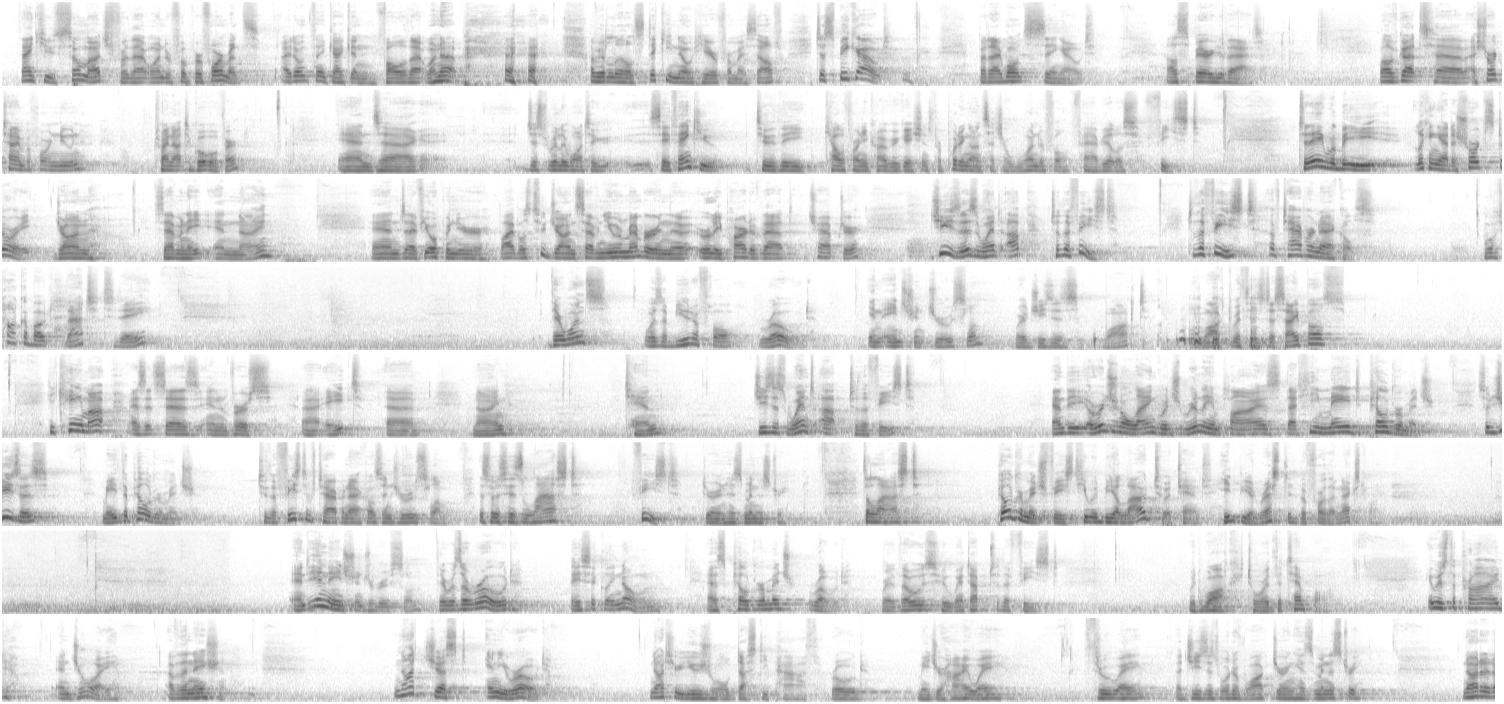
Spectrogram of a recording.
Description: Sermons
Given in Temecula, California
